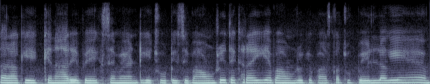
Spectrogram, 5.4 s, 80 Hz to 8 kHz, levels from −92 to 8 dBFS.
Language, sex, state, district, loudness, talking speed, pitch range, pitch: Bundeli, female, Uttar Pradesh, Hamirpur, -13 LUFS, 210 wpm, 205-220 Hz, 210 Hz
